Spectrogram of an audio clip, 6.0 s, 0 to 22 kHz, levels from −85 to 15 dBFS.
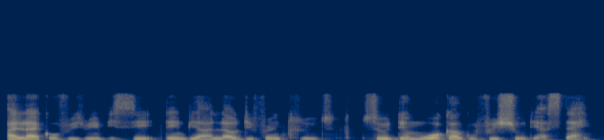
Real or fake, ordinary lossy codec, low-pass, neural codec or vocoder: fake; none; 7.2 kHz; codec, 16 kHz, 0.9 kbps, LongCat-Audio-Codec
